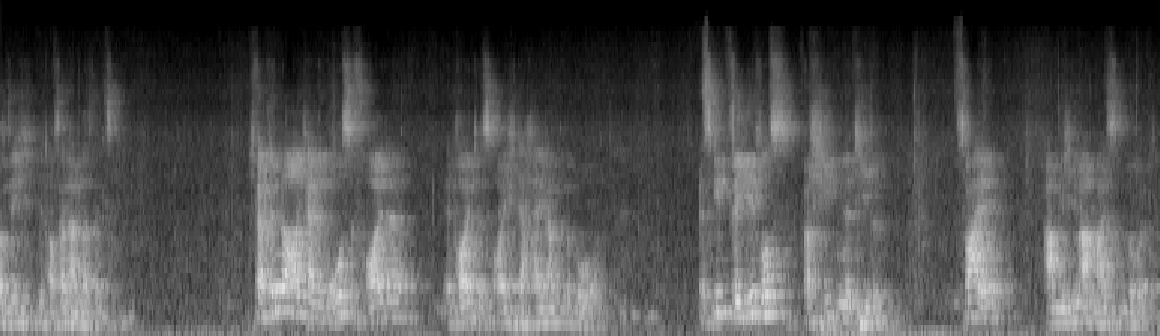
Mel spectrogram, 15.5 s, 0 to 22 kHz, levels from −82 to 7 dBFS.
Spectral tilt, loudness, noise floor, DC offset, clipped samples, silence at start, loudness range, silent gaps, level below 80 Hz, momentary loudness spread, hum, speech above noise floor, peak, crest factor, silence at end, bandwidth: -5 dB/octave; -17 LUFS; -43 dBFS; under 0.1%; under 0.1%; 0 s; 6 LU; none; -42 dBFS; 22 LU; none; 26 dB; 0 dBFS; 18 dB; 0 s; 16 kHz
